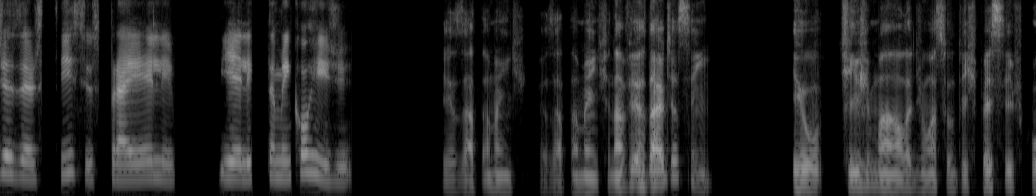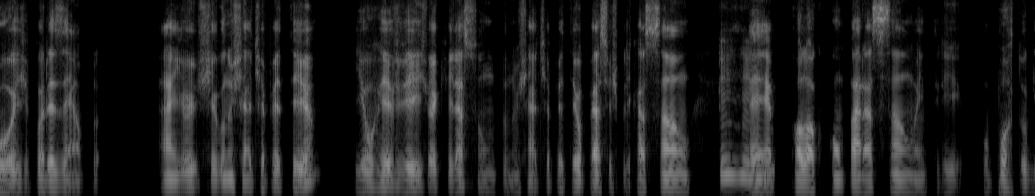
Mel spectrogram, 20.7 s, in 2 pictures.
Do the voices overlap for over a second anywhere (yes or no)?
no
